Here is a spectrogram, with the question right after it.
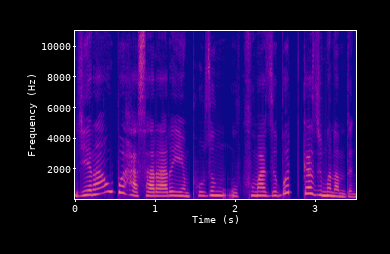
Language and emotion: Bodo, disgusted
